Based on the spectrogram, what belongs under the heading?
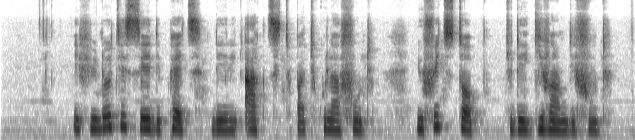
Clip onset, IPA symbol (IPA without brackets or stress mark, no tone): i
